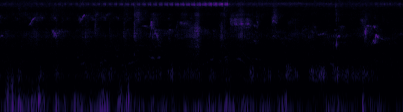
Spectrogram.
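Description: Faint birds chirping in short, scattered calls, over a low rumble.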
